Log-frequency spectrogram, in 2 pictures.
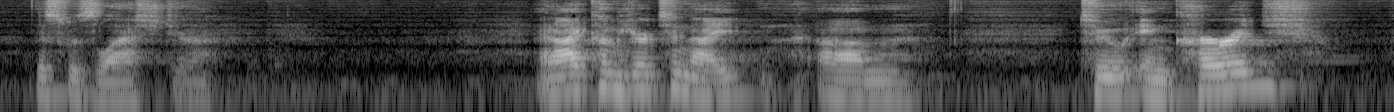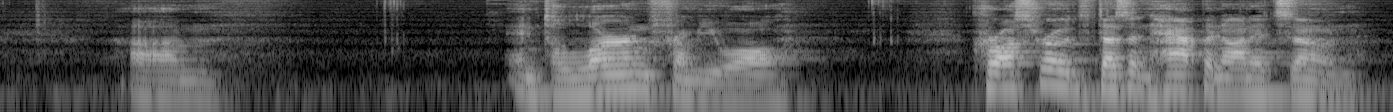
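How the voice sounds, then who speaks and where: With audible room echo, a man at a medium pitch speaks very slowly, leaving long, frequent pauses, his loudness swinging widely and his pitch varying an ordinary amount. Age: 60s. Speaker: physician and guest speaker. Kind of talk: speech at benefit dinner. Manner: informal, conversational.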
